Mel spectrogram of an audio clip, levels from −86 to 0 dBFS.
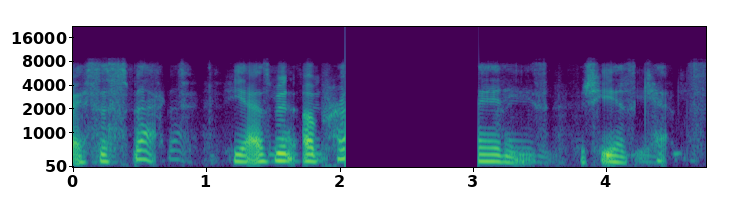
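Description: Speech recorded over a call, band-limited to 8 kHz by the call path, carries two faults. With no echo canceller on the far end, the loudspeaker output returns through the microphone, so every phrase is trailed about a third of a second later by a thin copy about 18 dB down. From 2.05 s to 3.05 s, the input was likely lost, perhaps through a disconnect or mute, and silence was written, leaving about one second of dead silence with no room tone.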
